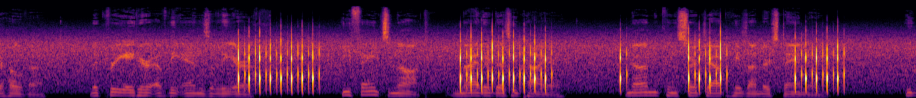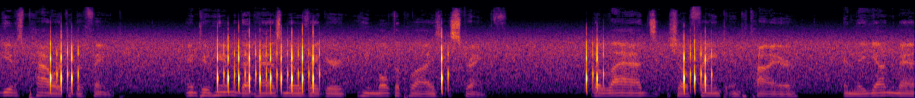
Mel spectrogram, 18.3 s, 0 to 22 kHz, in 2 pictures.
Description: Pulse dialling, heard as clicks on a phone line, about 9 pulses a second, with speech in English. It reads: 8 9 1 4 5 3 0 1 2 3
